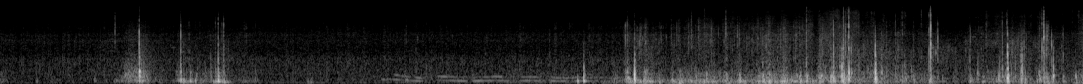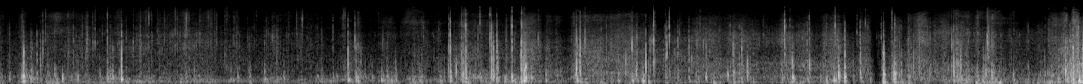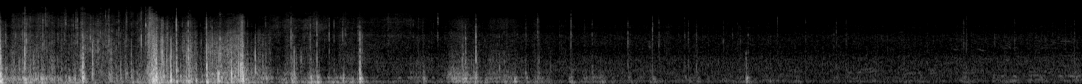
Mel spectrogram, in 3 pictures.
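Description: Runners' footsteps crunching and slapping on a gravel path, an irregular run of steps that grows louder about six seconds in and fades near the end.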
